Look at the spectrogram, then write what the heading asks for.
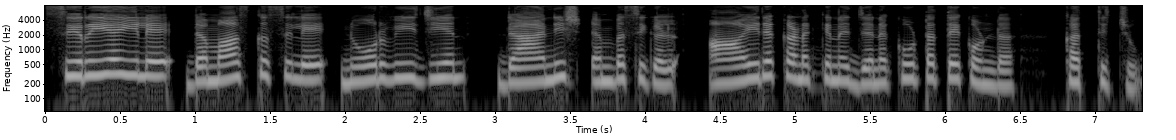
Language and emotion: Malayalam, neutral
